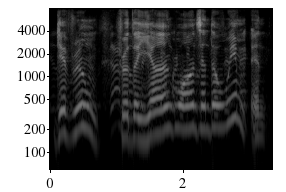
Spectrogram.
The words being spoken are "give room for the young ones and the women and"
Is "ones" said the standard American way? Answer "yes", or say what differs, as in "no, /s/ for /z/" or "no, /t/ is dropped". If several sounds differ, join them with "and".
yes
